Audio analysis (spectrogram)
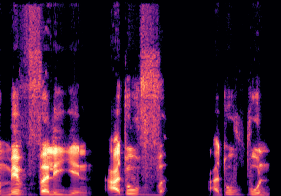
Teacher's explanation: when waw comes with mushaddada, waw with tashdid, they pronounce it for some reason as a V. So mivvaliyin, aduvun, instead of as a waw.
